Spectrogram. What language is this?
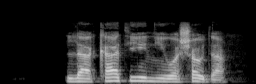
Central Kurdish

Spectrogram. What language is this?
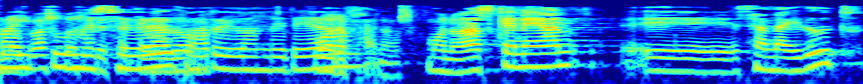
Basque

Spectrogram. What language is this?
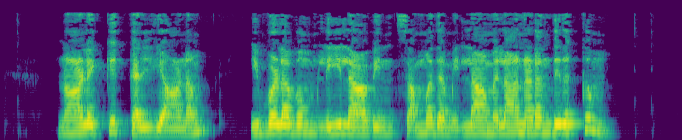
Tamil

